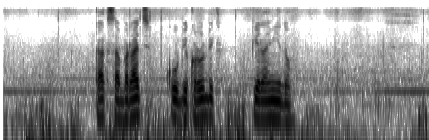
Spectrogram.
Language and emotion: Russian, neutral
